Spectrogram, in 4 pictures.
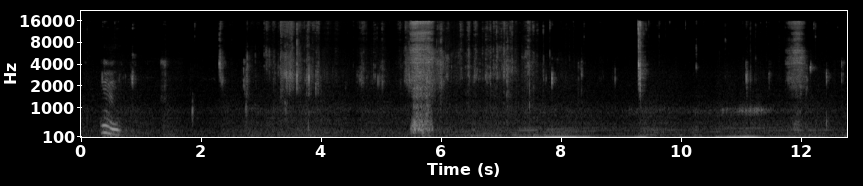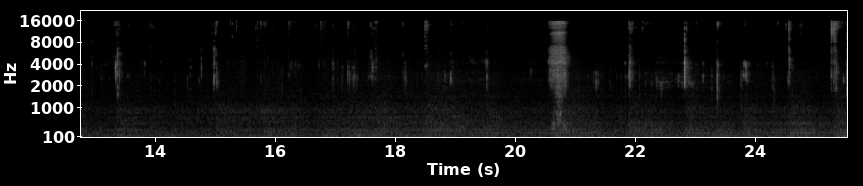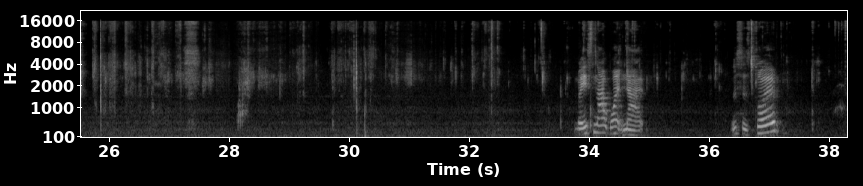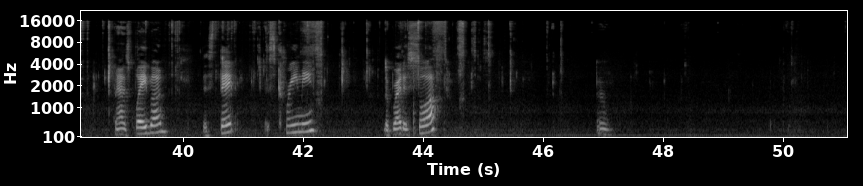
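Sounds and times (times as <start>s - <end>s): biting and chewing bread: 2.3s - 10.4s, 21.2s - 33.7s.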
